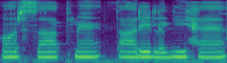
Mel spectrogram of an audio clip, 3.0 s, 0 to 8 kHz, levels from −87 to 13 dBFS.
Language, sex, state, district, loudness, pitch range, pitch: Hindi, female, Himachal Pradesh, Shimla, -16 LUFS, 195-205 Hz, 200 Hz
